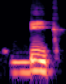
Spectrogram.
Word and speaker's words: Deek: It's double E-K. Deek. It should be pronounced Deek.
